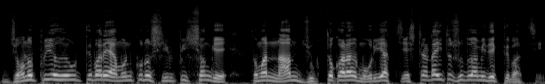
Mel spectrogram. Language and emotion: Bengali, angry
